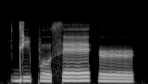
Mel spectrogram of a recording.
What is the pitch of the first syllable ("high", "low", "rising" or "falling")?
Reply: low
